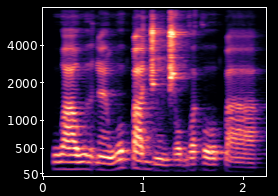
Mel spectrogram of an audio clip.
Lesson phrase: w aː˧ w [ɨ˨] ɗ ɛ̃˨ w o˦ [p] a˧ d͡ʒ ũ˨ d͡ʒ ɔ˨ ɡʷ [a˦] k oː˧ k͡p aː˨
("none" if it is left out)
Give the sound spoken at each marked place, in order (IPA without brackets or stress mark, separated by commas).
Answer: ɨ˨, k͡p, a˦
